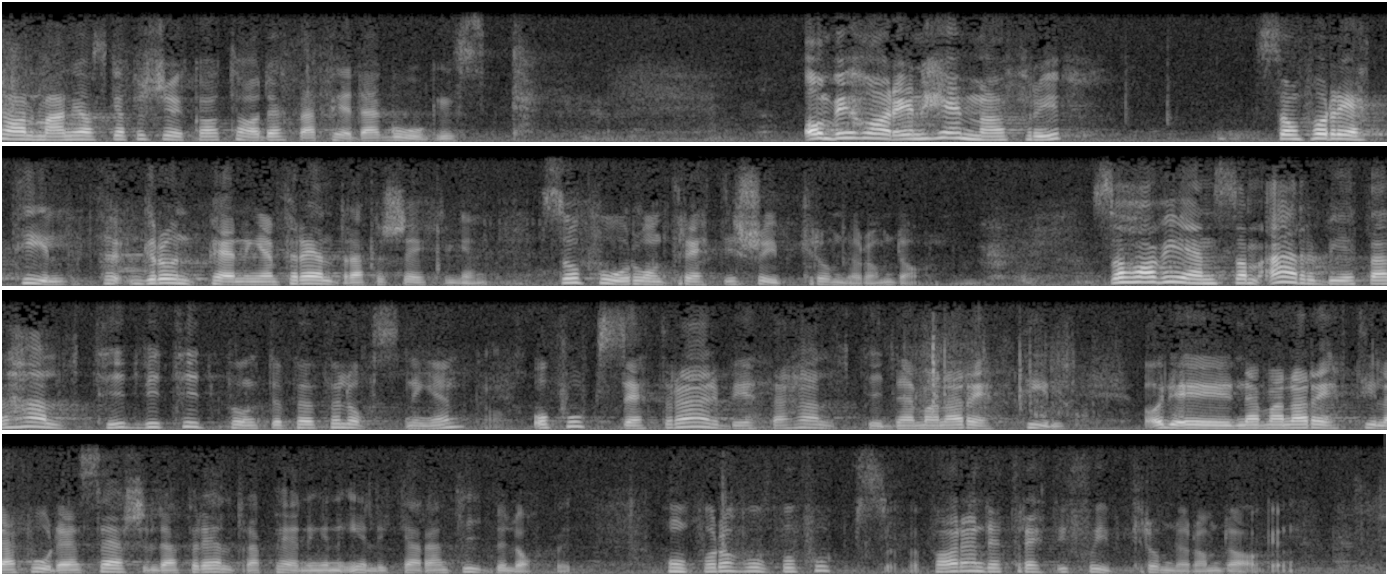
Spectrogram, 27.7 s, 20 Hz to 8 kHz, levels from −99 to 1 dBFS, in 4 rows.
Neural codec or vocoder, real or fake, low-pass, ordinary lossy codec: none; real; 7.2 kHz; none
